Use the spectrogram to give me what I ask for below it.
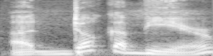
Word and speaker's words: Dokkaebier: Doka Beer, which is spelled Dokkaebier in Oakland, California.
